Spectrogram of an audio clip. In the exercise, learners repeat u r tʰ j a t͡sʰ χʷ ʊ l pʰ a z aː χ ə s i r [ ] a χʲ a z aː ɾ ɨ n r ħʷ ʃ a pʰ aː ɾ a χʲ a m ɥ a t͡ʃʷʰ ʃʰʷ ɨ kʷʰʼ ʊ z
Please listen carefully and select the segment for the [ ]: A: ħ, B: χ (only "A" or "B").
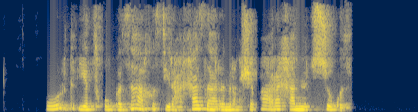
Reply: A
